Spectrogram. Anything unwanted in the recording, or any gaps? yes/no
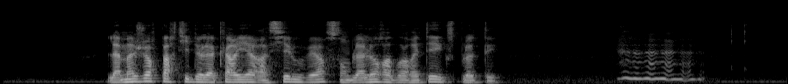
yes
